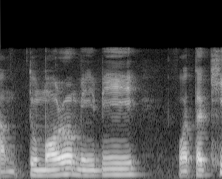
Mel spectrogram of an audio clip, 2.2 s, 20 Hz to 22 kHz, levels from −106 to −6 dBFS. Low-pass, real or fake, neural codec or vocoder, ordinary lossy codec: 7.2 kHz; real; none; none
